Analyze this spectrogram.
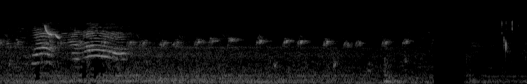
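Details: Birds perching in garden shrubs and trees sing in bright chirps and twittering phrases, a quick series of short high notes repeating about twice a second, with a person speaking faintly beneath.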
